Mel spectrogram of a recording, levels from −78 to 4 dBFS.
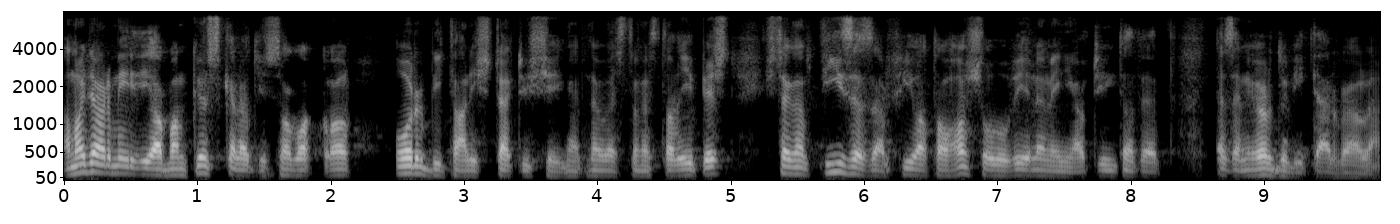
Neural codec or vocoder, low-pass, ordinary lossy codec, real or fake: codec, 16 kHz, 2 kbps, X-Codec, HuBERT features, trained on balanced general audio; 7.2 kHz; Opus, 64 kbps; fake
